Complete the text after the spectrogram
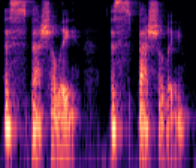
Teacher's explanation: but there's no X in the first syllable in this word it's just the e as in red vowel right into the S sound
